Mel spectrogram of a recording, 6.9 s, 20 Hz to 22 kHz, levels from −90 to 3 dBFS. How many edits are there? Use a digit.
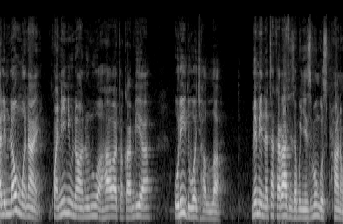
0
